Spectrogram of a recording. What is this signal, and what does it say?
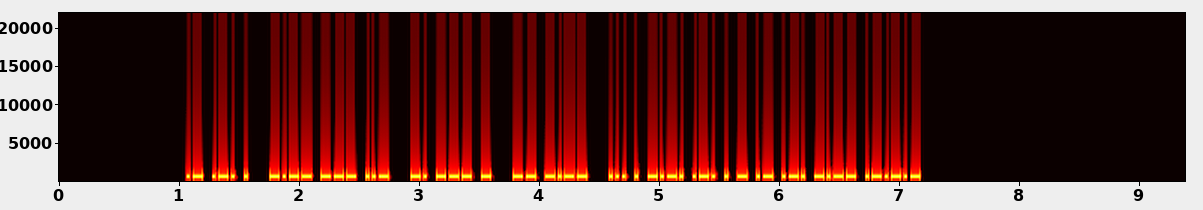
Morse code, heard as a keyed tone, about 44 wpm, 700 Hz. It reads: ARE YOU NOT MY SECRETARY.
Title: Sentences from Top 1300 Words 45wpm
